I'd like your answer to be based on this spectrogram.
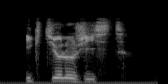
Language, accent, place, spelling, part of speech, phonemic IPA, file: French, France, Lyon, ichtyologiste, noun, /ik.tjɔ.lɔ.ʒist/, LL-Q150 (fra)-ichtyologiste.wav
- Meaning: ichthyologist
